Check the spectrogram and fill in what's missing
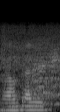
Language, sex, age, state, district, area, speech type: Odia, male, 18-30, Odisha, Subarnapur, urban, spontaneous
